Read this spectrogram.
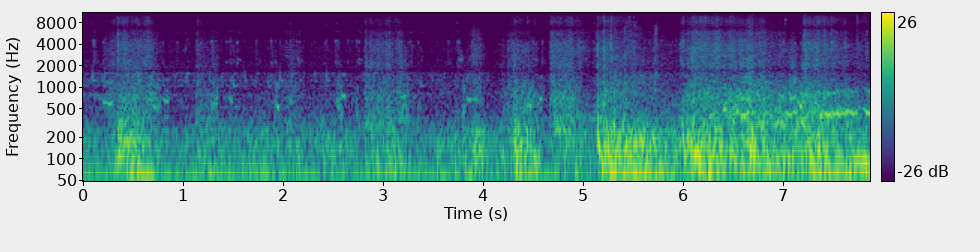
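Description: A car tumbles and scrapes along asphalt.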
